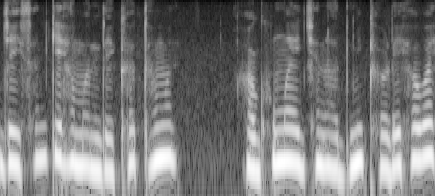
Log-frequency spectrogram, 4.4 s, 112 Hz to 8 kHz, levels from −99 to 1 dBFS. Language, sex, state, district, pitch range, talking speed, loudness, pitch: Chhattisgarhi, female, Chhattisgarh, Sukma, 215-245 Hz, 165 wpm, -11 LUFS, 230 Hz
